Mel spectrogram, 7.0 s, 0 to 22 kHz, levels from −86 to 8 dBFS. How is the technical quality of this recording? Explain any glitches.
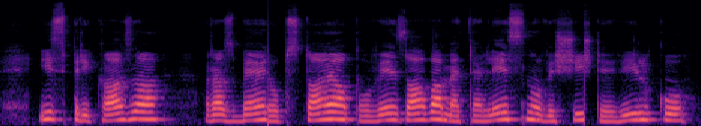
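Two short glitches interrupt the speech, at 2.67 s and 5.83 s. Each is a brief chirp or blip caused by damaged data in a compressed stream: corrupted bytes make the decoder misread frames, lose sync and hunt for the next valid frame header.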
